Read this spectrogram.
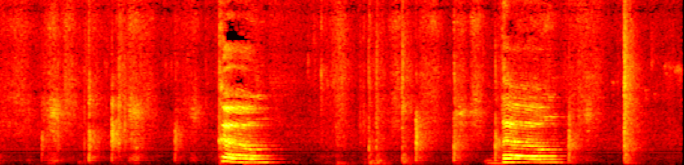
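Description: A woman speaks clearly and slowly, as if teaching, close by.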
